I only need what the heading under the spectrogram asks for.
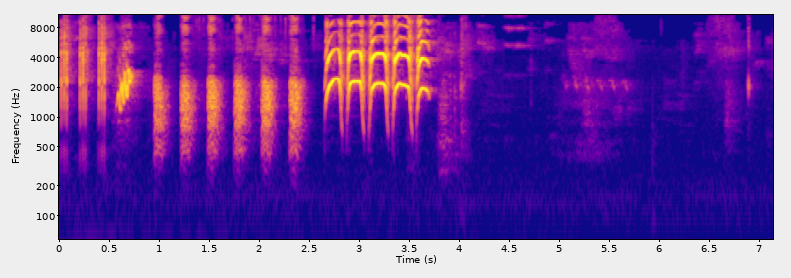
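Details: Javan myna singing energetically with a full repertoire, used to stimulate stressed or quiet mynas: a series of harsh repeated notes, then a fast run of bright ringing arched notes, fading to faint chatter.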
